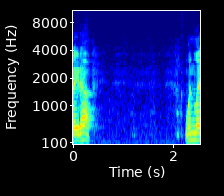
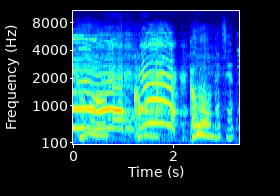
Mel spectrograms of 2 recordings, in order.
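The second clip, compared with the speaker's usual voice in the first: excited urging; slower than usual. Real, not acted. Rescuer pulling the baby free, excited.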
